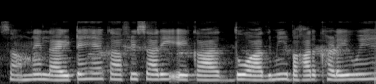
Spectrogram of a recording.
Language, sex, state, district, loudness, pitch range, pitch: Hindi, female, Chandigarh, Chandigarh, -15 LUFS, 215-235 Hz, 225 Hz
